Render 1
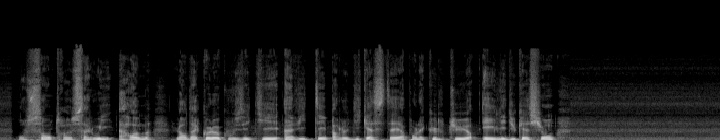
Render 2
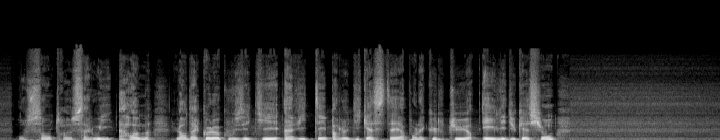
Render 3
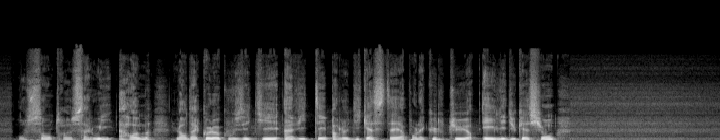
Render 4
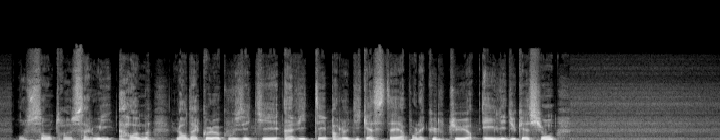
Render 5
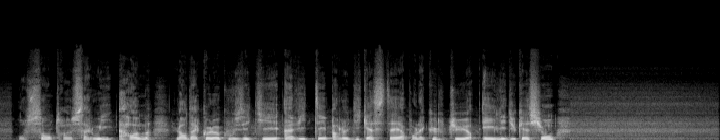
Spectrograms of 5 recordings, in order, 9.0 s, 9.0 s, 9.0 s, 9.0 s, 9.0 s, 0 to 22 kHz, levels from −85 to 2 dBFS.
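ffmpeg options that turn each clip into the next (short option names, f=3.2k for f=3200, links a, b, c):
-af "equalizer=f=125:t=o:w=1:g=-7,equalizer=f=250:t=o:w=1:g=6,equalizer=f=500:t=o:w=1:g=-4,equalizer=f=1k:t=o:w=1:g=3,equalizer=f=2k:t=o:w=1:g=4,equalizer=f=4k:t=o:w=1:g=9,equalizer=f=8k:t=o:w=1:g=6,dynaudnorm=f=480:g=5:m=6.5dB,volume=1dB"
-af anull
-af "alimiter=level_in=6dB:limit=-1dB:release=50:level=0:latency=1,volume=-1dB"
-filter_complex "[0:a]bandpass=f=1.1k:t=q:w=0.53:csg=0,asplit=2[a][b];[b]adelay=120,highpass=300,lowpass=3.4k,asoftclip=type=hard:threshold=-11dB,volume=-27dB[c];[a][c]amix=inputs=2:normalize=0,volume=1dB"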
